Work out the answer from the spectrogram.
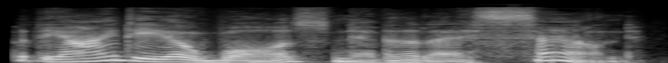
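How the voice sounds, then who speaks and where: A man narrating a nonfiction audiobook in a measured, deliberate way, with emphatic pauses between phrases. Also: mid-range voice, huge pitch swings, husky, no room sound. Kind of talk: scripted audiobook narration of popular science.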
